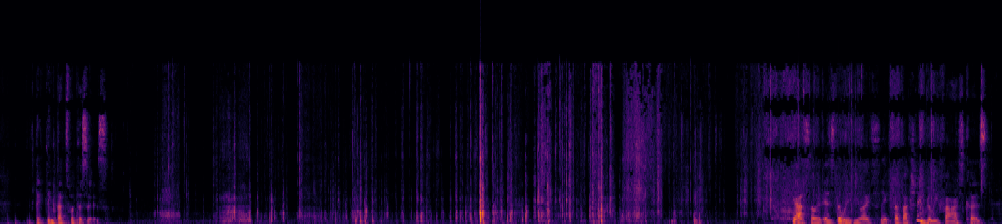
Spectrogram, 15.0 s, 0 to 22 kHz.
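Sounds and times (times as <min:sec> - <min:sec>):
packing tape tearing: 0:02.3 - 0:11.7.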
